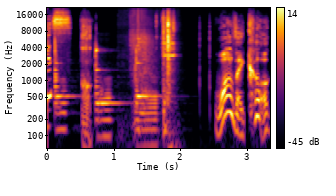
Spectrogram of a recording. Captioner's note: beeps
